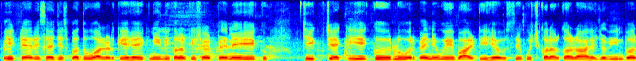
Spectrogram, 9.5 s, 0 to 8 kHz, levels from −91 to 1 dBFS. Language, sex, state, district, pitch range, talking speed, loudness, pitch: Hindi, female, Uttarakhand, Tehri Garhwal, 165-175 Hz, 205 wpm, -12 LUFS, 165 Hz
